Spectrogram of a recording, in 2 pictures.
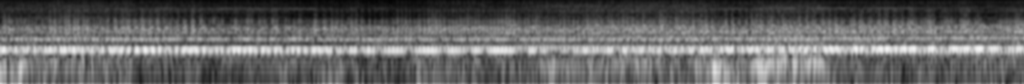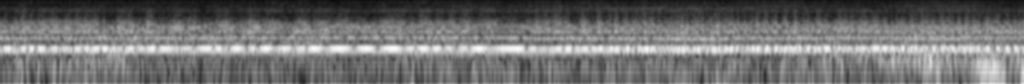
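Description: Electric motors and propellers of an FPV drone, heard from its onboard camera, giving a steady high whine whose pitch sags slightly about seven seconds in. Wind rumbles on the microphone in gusts.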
